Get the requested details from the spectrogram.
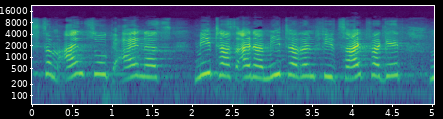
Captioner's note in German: none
